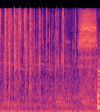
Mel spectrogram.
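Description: Foil wrapper of a Pokémon TCG Sun & Moon booster pack crinkling in the hands as it is picked up and turned over, a rapid run of small crackles and clicks.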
